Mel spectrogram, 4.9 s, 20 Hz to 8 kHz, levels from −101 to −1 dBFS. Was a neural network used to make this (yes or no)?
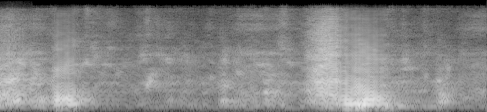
yes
